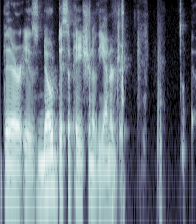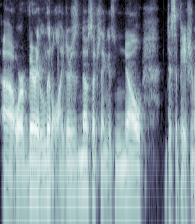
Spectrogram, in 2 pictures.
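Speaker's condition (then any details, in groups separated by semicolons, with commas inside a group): No condition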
